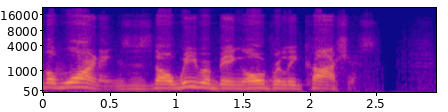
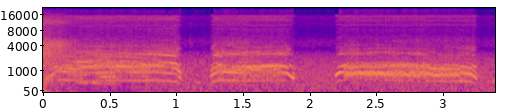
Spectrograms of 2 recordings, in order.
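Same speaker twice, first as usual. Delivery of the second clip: long, high, loud fake scream of pain; 5 dB louder, much slower than usual. Faking a shock from the game to horrify the sucker, screaming loud and high. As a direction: howl as if the controller shocked you.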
